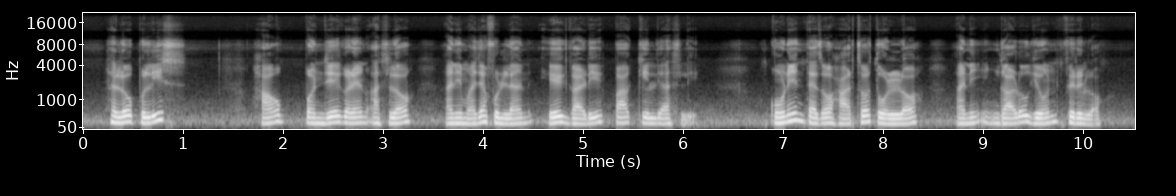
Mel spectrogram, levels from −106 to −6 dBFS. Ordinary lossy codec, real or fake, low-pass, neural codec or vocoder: none; real; 19.8 kHz; none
